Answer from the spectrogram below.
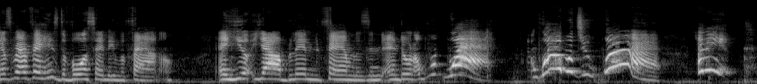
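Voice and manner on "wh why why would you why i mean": high-pitched, loud exasperated cry; emotional outburst. Real, not acted. Woman pleading with parents about their kids, emotional shouting. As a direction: shout it in disbelief, voice leaping way up. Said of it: "I'm getting emotional".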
